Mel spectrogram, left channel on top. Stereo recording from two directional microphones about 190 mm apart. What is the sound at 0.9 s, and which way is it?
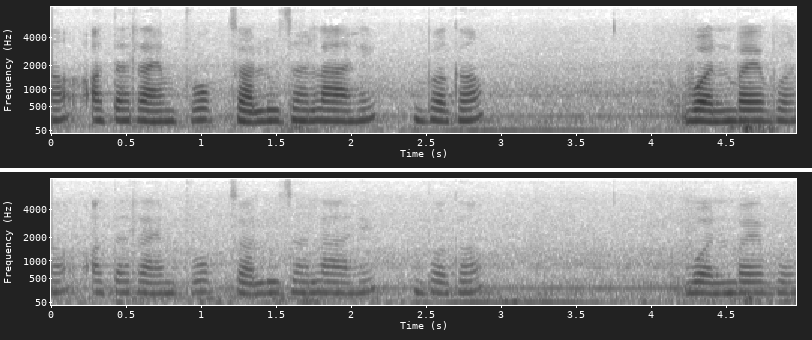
Speech, 35° left (ahead or behind).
